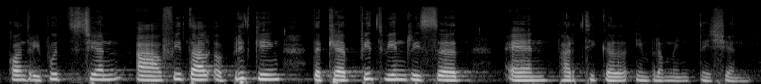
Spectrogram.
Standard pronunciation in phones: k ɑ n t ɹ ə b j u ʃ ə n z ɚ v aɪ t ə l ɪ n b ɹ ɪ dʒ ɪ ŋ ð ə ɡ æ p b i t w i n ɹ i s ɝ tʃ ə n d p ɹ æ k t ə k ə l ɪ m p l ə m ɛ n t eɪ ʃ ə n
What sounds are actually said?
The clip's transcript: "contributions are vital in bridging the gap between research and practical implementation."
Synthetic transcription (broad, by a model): k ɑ n t ɹ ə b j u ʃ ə n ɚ f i t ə l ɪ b ɹ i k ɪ ŋ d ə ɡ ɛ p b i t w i n ɹ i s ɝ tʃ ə n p ɑ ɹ t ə k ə l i m p l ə m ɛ n t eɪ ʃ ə n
